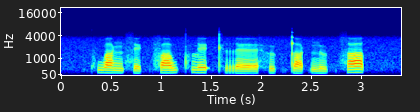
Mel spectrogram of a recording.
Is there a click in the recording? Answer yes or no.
no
